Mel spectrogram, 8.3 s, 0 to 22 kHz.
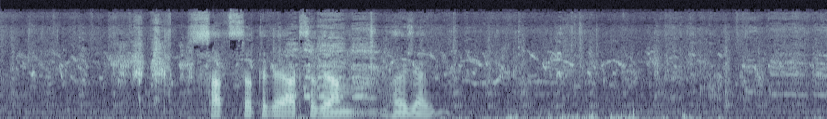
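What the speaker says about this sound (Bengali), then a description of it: "এই আমাদের 1200 মুরগি আমরা চাষ করি" Broiler chickens, part of a flock of about 1200, cluck and call steadily on a farm while someone talks over them at close range.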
